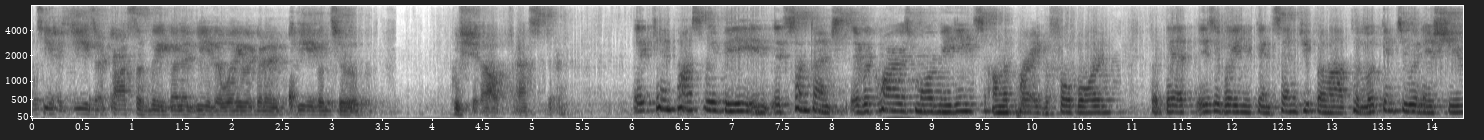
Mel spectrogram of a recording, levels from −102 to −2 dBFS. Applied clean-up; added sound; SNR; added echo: neural separator model SepFormer DNS4.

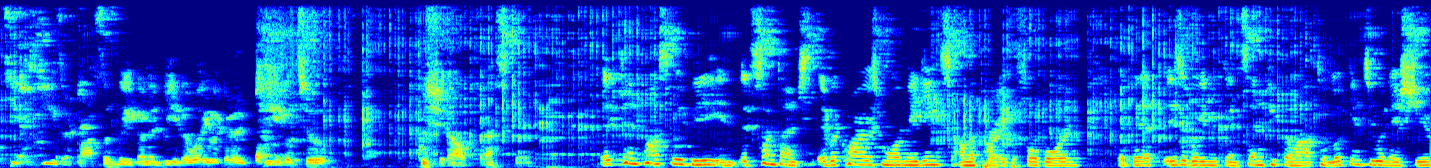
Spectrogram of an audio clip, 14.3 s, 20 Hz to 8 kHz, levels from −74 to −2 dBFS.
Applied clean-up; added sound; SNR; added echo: classical method WPE with log-MMSE.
